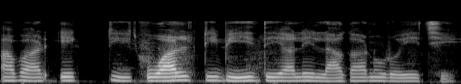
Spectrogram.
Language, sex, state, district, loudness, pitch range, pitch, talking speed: Bengali, female, West Bengal, Cooch Behar, -21 LUFS, 160-175 Hz, 170 Hz, 90 wpm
